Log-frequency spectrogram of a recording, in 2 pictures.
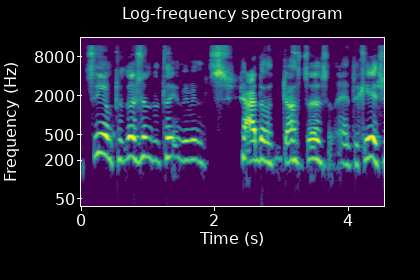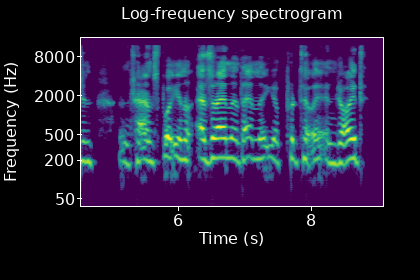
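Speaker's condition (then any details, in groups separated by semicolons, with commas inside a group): Cerebral palsy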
